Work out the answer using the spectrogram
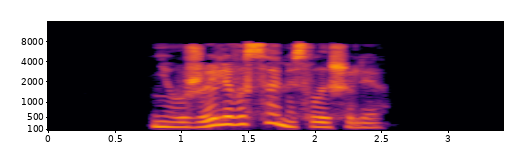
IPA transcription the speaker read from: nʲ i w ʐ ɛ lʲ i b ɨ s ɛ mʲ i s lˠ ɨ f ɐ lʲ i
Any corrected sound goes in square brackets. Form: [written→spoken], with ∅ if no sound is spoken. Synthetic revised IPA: nʲ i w ʐ ɛ lʲ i [b→v] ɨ s [ɛ→a] mʲ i s lˠ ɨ [f→ʂ] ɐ lʲ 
